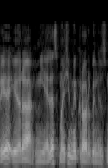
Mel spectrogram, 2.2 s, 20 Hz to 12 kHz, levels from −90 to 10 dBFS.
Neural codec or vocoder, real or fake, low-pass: codec, 16 kHz, 4 kbps, FreqCodec, larger model; fake; 7.2 kHz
